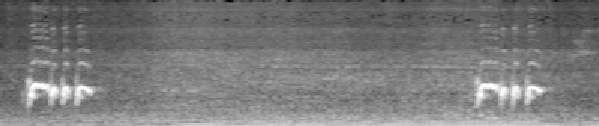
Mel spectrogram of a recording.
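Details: Local zebra dove cooing meant as a lure for silent doves; two four-note rolling phrases nearly four seconds apart, with a low rumbling hum in the background.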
